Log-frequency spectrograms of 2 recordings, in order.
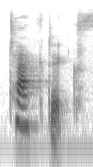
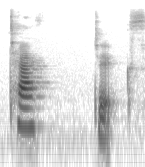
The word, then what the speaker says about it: tactics: Compromise, compromise, consult, consult, recap, recap, tactics, tactics, tactics. The C is almost not there.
